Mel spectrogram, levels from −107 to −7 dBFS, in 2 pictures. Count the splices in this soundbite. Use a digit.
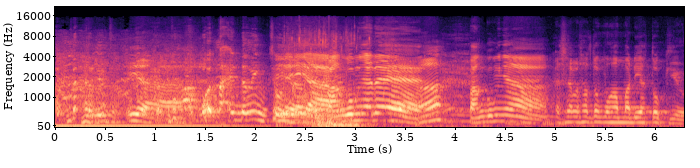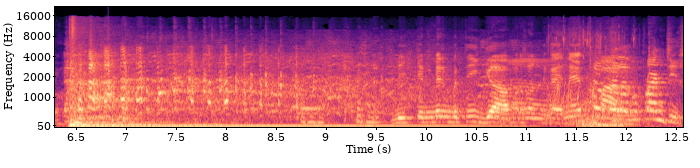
2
